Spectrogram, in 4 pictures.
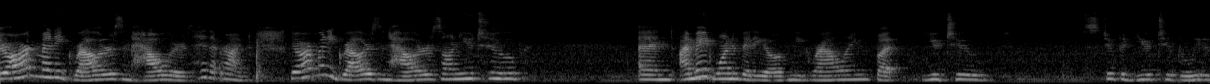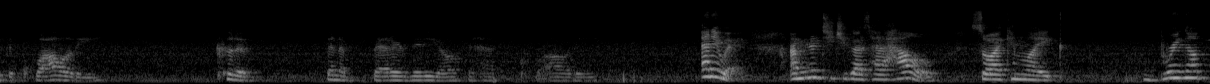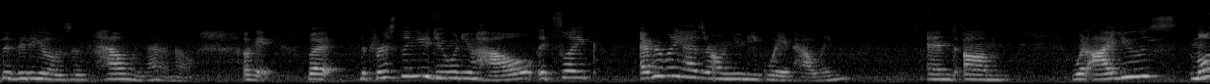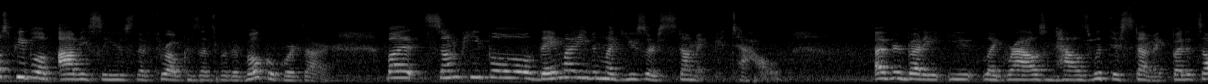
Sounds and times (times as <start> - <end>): Speech: 0.0 - 5.3, 6.4 - 10.0, 10.8 - 13.2, 14.3 - 14.7, 15.4 - 18.1, 19.1 - 22.8, 23.5 - 32.8, 33.4 - 34.3, 34.9 - 39.6, 40.2 - 44.2, 45.0 - 48.3.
